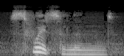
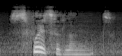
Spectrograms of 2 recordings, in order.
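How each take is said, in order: Both takes have the same delivery.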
